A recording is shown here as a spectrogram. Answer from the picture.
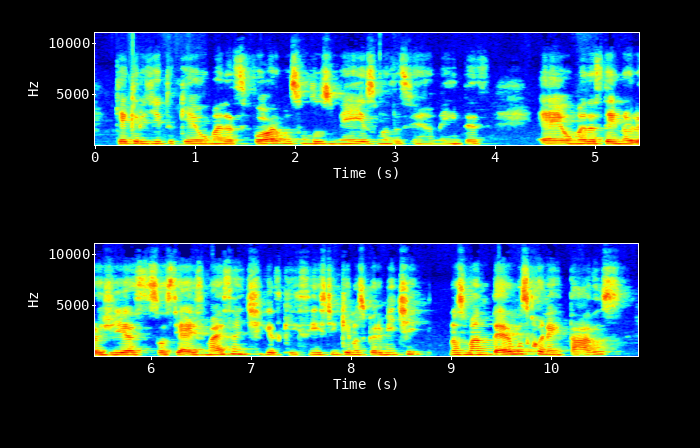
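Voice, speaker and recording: Speaking at a fairly slow pace with a Peruvian accent, a woman's medium-pitched, somewhat breathy voice stays monotone and flat. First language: Spanish (speaking Portuguese). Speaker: leadership and dialogue facilitator. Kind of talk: panel talk in a live stream. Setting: online live stream. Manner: halting, with many fillers.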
